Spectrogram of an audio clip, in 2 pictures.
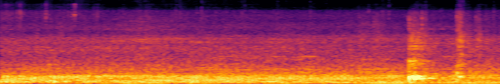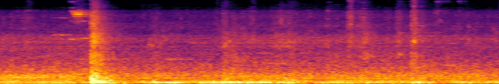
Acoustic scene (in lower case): residential area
